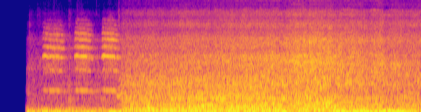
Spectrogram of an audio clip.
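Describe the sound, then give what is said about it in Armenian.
An electric commuter train from Dnipro arrives at the railway station in the small town of Mezhova. Two short horn toots sound at the start, followed by a loud, steady rolling rumble of the train. “Դնեպրից էլեկտրագնացք է ժամանում Մեժևայա քաղաքատիպ ավանի երկաթուղային կայարան։”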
